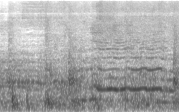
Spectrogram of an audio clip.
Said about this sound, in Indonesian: Nah, ini banyak sekali dombanya.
